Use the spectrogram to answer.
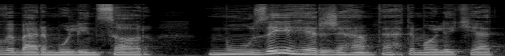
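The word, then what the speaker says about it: Moulinsart: مولینسار هم تلفظ فرانسوی این کلمه هست و نوشتنش یه ذره فرق داره و نوشته میشه مولینزارت یعنی آخرش کلمه آرت رو داره مولینز آرت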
